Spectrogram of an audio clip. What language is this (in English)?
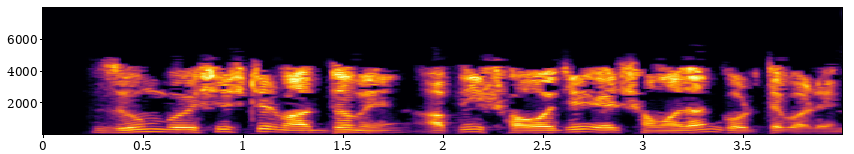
Bangla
